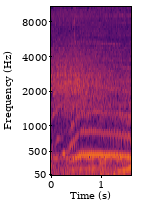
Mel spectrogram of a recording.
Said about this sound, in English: A baleen whale, by the look of it. What in the wow? It must be more than 50 feet long. Yeah, it's almost as big as two school buses back to back.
